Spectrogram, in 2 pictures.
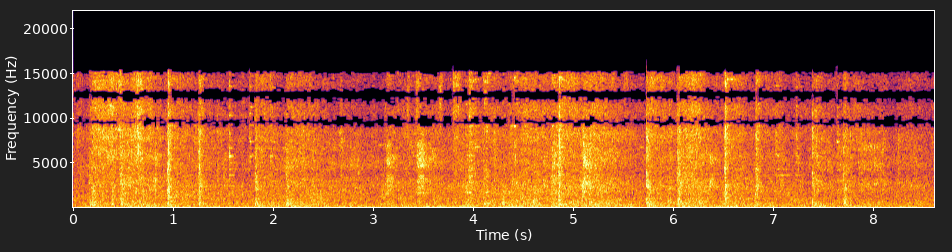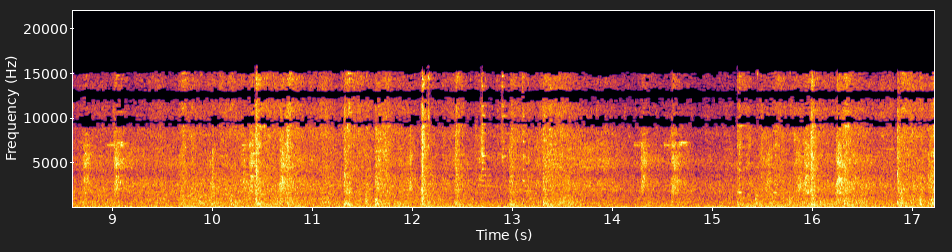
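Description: Freight train autorack cars rolling past close by: a steady low rumble of steel wheels on rail, broken by frequent irregular clicks and clacks of wheels over the rail joints.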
